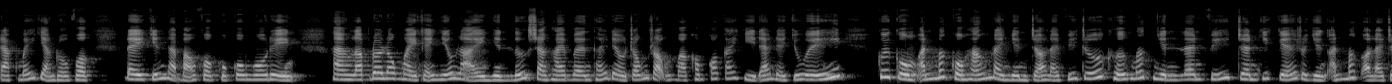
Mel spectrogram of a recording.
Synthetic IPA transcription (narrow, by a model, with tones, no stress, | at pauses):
ɗa˨˩k̚mə˨˦jzaː˧˩ŋɗo̰˧˨və˨˩t̚ | ɗə˧jt͡ɕï˨˦ŋ̟laː˨˩ɓaː˧˩wvə˨˩t̚kːu˧˩əko˧ŋo˧˩ɗḭ˧˨ən | haː˨˩ŋləː˨˩p̚ɗo˧jlo˧wma˨˩jxɛ˧˩ɲi˨˧˥əwla̰ː˧˨jɲi˨˩nlɨ˦˥ək̚saː˧ŋɦaː˧jɓe˧nt̪ʰə˨˦jɗe˨˩wt͡ɕə˨˦wŋ͡mzɔ̰˧˨wŋ͡mmaː˨˩xə˧wŋ͡mkɔ˨˦kaː˨˦jzi˨˩ɗaː˨˦ɗe˧˩t͡ɕu˨˦ʔi˨˦ | ku˨˦əjkʊ˨˩ŋ͡mʔa˨˦jŋ̟ma˦˥t̚ko˧˩ɦa˨˦ŋla̰ː˧˨˩ɲi˨˩nt͡ɕəː˧˩la̰ː˧˨jfi˨˦ət͡ɕɨ˦˥ək̚hɨ˨˦əŋma˦˥t̚ɲi˨˩nle˧nfi˨˦ət͡ɕe˧nt͡ɕi˦˥ət̚ke˨˦zɔ˨˩jzɨ̰˨˩ŋʔa̰˨˦jŋ̟ma˦˥t̚ʔəː˧˩laː˧˨jt͡ɕ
